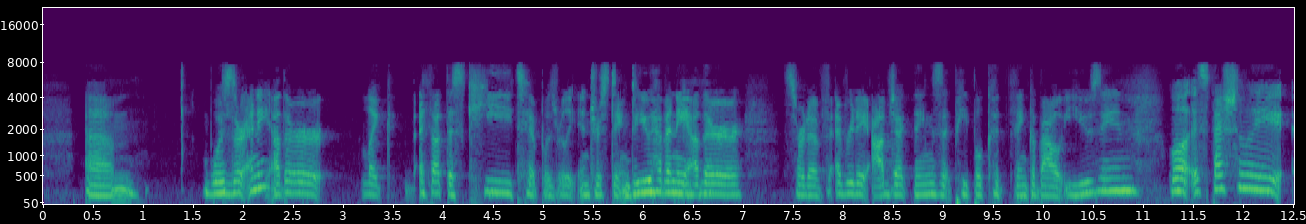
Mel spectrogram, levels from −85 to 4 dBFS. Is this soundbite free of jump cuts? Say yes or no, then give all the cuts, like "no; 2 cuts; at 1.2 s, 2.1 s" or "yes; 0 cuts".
yes; 0 cuts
